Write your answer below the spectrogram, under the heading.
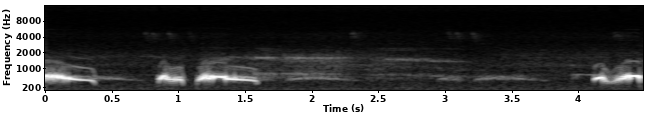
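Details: Spotted dove kept as a cage bird, morning song: a falling coo, then a doubled coo phrase, a pause filled with faint other birds, and the start of another phrase.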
